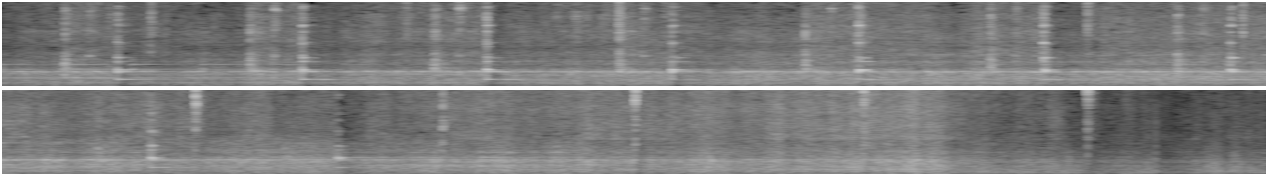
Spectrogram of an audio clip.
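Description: Train wheels clatter and squeal over the rails.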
